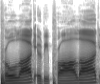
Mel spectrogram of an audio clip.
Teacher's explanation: it's just adding more of a ah sound in front of the ooh vowel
